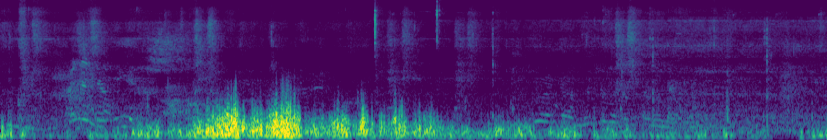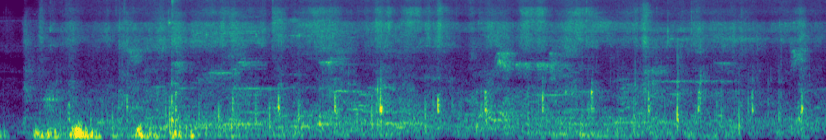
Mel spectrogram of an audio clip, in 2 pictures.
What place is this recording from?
residential area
